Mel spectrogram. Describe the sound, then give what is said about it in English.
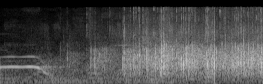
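An audience breaks into applause, starting with scattered claps and swelling into loud, sustained clapping from a large crowd that continues to the end. “Don't clap for me.”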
